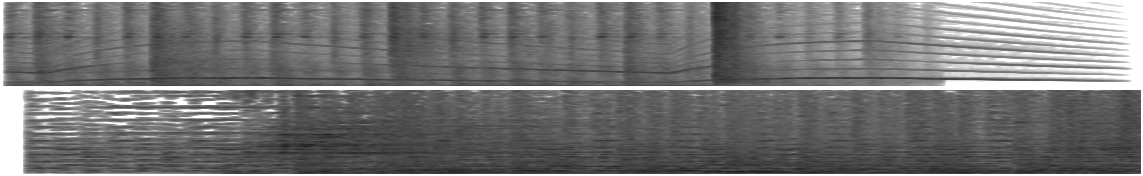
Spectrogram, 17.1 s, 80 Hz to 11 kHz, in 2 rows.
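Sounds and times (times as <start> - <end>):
music with steady beat: 5.4 - 6.1
police siren sound effect: 6.7 - 8.4.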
